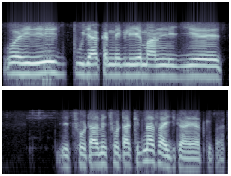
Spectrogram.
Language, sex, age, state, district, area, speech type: Hindi, male, 45-60, Uttar Pradesh, Bhadohi, urban, conversation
